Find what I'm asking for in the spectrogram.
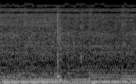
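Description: Onion drops into a hot pan already sizzling with butter and mushrooms, giving a steady close frying hiss with a brief clatter as it lands, a continuous crackle with no voices.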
